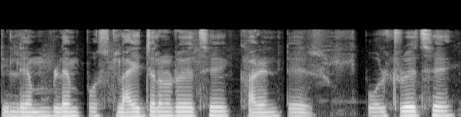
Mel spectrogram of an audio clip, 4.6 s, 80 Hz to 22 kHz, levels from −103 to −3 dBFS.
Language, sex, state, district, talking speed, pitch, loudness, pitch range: Bengali, male, West Bengal, Cooch Behar, 115 wpm, 130 Hz, -17 LUFS, 130-140 Hz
